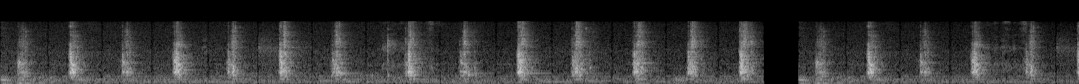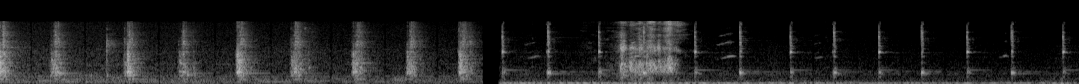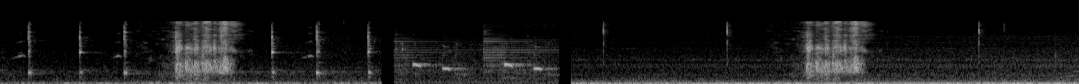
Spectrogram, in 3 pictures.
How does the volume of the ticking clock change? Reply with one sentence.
The loudness of the ticking clock goes down.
